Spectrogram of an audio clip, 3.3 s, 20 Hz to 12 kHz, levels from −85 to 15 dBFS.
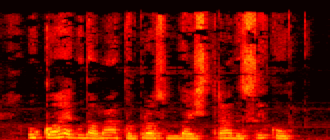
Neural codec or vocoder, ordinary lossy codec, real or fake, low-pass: none; AAC, 32 kbps; real; 10.8 kHz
